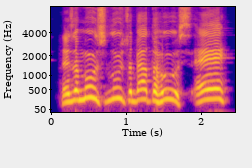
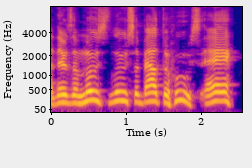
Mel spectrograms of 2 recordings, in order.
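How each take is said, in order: First: High, loud mock Canadian accent; hammed-up Canadian. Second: Mild mock Canadian accent on "hoose"; put-on Canadian. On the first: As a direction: belt out "hoose" and "eh" in cartoon Canadian. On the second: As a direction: say "hoose" to rhyme with moose, Canadian-style. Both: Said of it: "that was my Canadian".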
